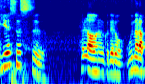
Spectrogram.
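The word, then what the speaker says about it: Ἰησοῦς: 그래서 예수라는 이름의 의미를 아는 사람은 그 예수스, 헬라어는 그대로 우리나라 발음하고 비슷합니다. 영어에서는 그냥 지저스라는 엉뚱한 이상한 발음으로 가버렸는데 원래 헬라어가 예수스, 우리나라 말도 예수 그대로 번역됐죠.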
